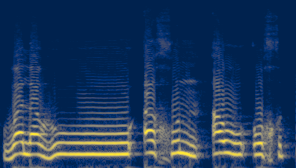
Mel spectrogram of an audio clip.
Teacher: تنوین کے بعد حمزہ ہے تو یہاں پر ہم اظہار کریں گے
